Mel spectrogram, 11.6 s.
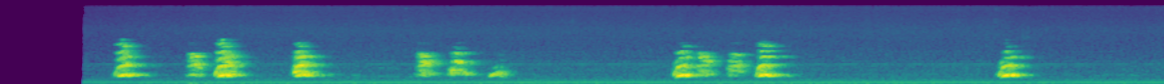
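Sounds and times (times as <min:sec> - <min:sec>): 
dog barking: 0:01.1 - 0:03.4, 0:04.2 - 0:05.2, 0:06.7 - 0:08.0, 0:10.0 - 0:10.4.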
